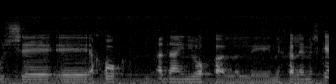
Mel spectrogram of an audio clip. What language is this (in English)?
Hebrew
